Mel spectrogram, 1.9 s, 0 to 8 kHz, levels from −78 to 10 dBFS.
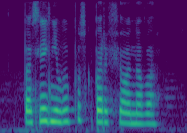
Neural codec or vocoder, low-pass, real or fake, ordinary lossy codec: codec, 16 kHz, 6 kbps, DAC; none; fake; none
